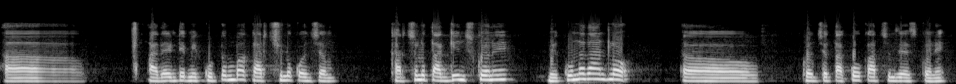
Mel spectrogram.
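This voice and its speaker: A high-pitched man's voice with a Rayalaseema Telugu accent, soft-edged and very mellow. He counsels earnestly and firmly, repeating his phrases and seeking agreement as he goes. It comes through as a dull, lo-fi phone call recording. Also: normal speed, long pauses. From Kurnool, Andhra Pradesh, India. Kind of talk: advisory phone conversation.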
